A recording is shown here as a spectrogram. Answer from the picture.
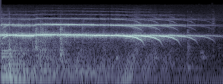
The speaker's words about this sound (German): Ihr seht, eine schreiende Uhr ist nichts Besonderes für mich.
